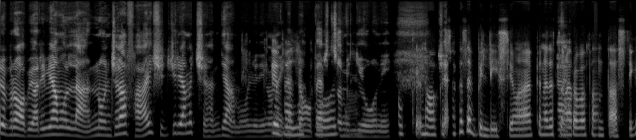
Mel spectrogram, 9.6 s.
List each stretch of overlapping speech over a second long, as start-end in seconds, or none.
3.9-5.4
